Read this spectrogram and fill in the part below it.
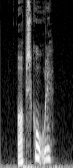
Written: opskole

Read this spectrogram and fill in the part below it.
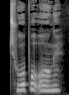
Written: turbounge

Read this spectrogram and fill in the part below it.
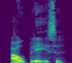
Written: afblæse

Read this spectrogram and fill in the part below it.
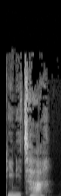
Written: dignitar

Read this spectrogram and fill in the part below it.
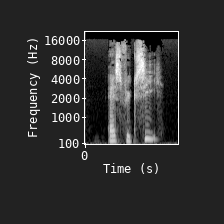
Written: asfyksi

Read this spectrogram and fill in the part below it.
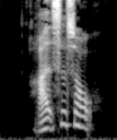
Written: rædselsår

